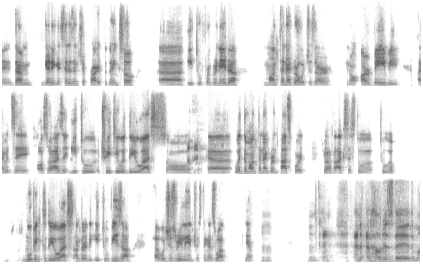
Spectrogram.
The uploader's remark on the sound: Zoom links will be provided 24 hours in advance via an Eventbrite message. For those joining us on Zoom.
